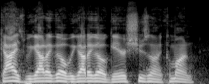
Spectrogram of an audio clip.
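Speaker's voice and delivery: loud, rushed, impatient, hurried delivery. Demonstrating the voice they use to hurry the kids along, hurried voice. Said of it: "It's our hurried voice".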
